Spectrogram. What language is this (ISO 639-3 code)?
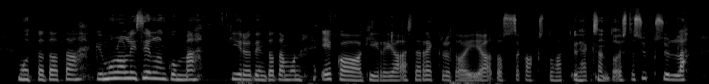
fin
